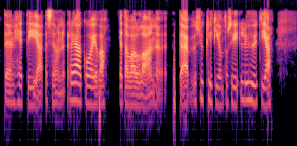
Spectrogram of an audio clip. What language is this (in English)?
Finnish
